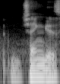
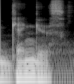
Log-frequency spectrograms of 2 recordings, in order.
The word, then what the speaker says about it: Genghis: Like the English like how do they pronounce people's names like wrong? Yeah. Like who makes Jenis into Genghis and stuff?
